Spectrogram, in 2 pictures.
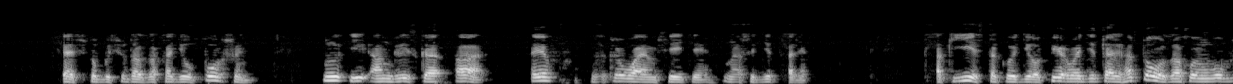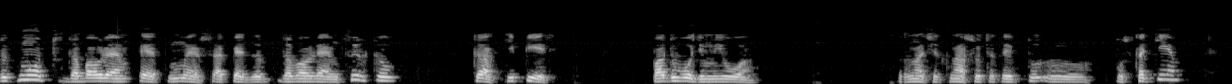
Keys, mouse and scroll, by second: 11.5 click, 13.2-15.4 drag, 16.8-18.2 drag, 20.5-21.5 drag.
